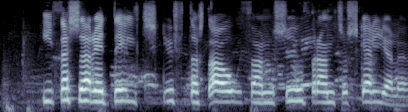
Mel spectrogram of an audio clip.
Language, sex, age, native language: Icelandic, male, 12, Icelandic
